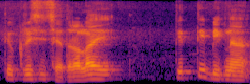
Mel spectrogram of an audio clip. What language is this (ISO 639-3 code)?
nep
